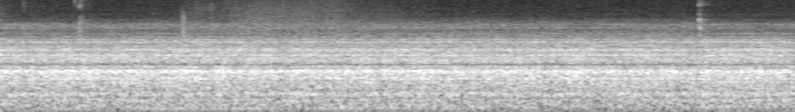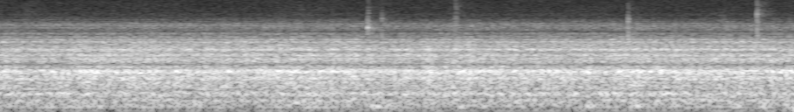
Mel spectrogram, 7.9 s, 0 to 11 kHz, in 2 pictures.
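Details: National Panasonic RQ-434DS boombox radio: a steady loud hiss with scattered crackles and no stations. The signal is not a clean sine wave and tuning makes no difference, so a faulty transistor is suspected; the cause is not yet confirmed.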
